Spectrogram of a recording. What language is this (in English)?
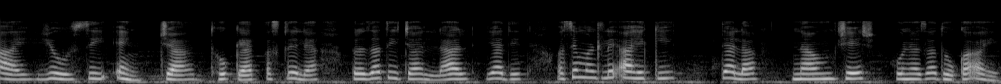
Marathi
